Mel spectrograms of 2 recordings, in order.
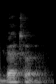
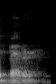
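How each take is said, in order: First: Better said the British way; better with a crisp t and silent final r; British pronunciation. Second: Better said the American way; American pronunciation. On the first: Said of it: "I used the British pronunciation". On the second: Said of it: "the American version of the word better". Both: Shown as a demonstration.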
